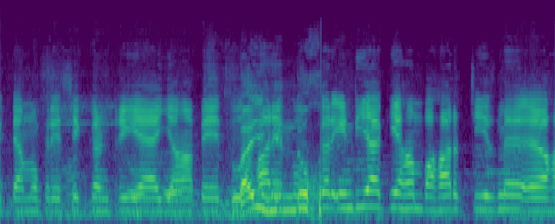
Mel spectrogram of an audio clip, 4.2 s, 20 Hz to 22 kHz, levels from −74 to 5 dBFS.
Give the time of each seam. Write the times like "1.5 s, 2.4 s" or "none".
2.4 s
